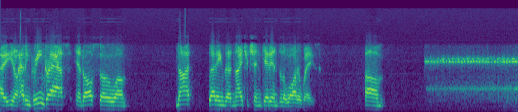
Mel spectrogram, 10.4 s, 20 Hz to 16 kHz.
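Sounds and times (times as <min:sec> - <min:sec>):
speech: 0:00.0 - 0:02.6, 0:03.5 - 0:06.4, 0:07.3 - 0:07.8
phone ringing with a warbling electronic trill: 0:08.5 - 0:10.3.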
